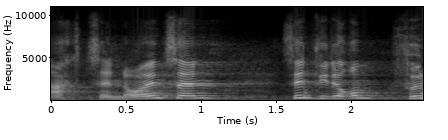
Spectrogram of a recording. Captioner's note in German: none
